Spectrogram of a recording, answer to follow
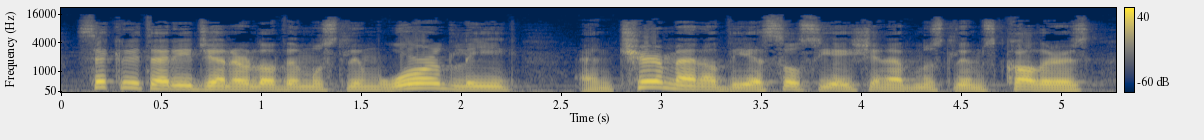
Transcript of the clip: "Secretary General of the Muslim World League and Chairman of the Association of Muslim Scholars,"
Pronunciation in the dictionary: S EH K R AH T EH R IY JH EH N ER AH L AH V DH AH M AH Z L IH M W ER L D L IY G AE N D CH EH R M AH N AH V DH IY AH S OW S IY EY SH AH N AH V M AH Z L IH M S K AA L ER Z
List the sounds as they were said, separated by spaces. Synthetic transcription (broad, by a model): S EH K R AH T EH R IY JH EH N ER AH L AH V DH AH M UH S L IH M W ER L D L IY G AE N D CH EH R M AH N AH V DH IY AH S OW S IY EY SH AH N AH V M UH S L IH M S K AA L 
